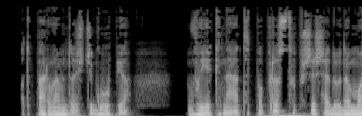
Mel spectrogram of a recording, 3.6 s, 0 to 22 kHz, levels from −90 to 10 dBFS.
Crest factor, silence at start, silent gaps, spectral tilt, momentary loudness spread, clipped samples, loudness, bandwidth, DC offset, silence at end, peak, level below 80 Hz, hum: 16 dB; 0.2 s; none; -5.5 dB/octave; 9 LU; under 0.1%; -20 LUFS; 16 kHz; under 0.1%; 0 s; -2 dBFS; -26 dBFS; none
